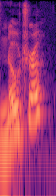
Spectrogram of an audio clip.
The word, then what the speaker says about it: Notre: how you say it i thought it was noter it's notra is it i i have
